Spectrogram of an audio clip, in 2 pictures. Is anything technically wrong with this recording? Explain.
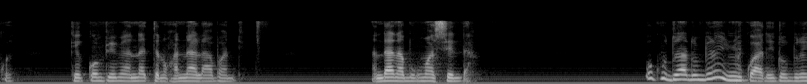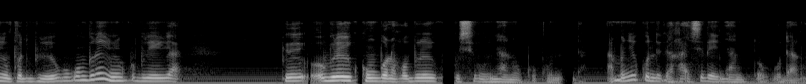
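Yes, there are a few problems. There's mains hum under the whole clip, a steady 50 Hz tone sitting roughly 20 dB below the speech. It's most likely a ground loop or a nearby transformer leaking the power line into the signal, and you hear it as a constant low drone with a few harmonics riding on it.

From 10.84 to 11.71 s, just before "bono kha o", there are repeated stalls (stutter). Packets kept showing up late, so the jitter buffer kept running dry, seven times in that stretch. Each time, the receiver stretched the last bit of sound to cover, the longest hold being 57 ms and about 134 ms in total. Nothing is lost, but the speech drags and hiccups.

There are two short call audio freezes, at 12.49 to 12.63 s, just before "sirou gnani", and at 13.67 to 13.82 s. Each one stops for about 120 ms, likely because packets were held up in transit and the buffer emptied. 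The last sound smears into a fading buzz or hiss and then drops to silence, for about 110 ms in the first and 50 ms in the second, before carrying on where it left off.

From 14.82 to 15.77 s, right after "amagni koundou dé", there's a jitter buffer slow-down. The receiver was rebuilding its reserve by repeating single pitch periods, which adds about 82 ms. The speech runs at about 92% speed with the pitch unchanged, so sounds come out drawn out.

The band stops at 8 kHz, which fits a G.722 call path at 64 kbps.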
